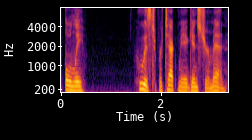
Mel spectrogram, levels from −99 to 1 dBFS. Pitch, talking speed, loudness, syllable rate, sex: 145 Hz, 160 wpm, -18 LUFS, 5.7 syllables/s, female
